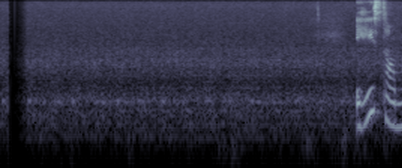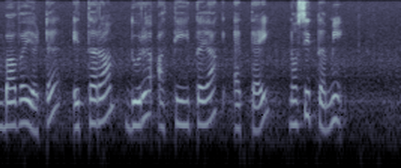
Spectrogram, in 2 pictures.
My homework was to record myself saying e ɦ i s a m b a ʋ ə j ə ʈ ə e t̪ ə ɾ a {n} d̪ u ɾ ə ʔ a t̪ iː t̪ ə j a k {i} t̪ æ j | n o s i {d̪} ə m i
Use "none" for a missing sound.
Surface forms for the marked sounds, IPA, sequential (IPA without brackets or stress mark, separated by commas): m, æ, t̪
